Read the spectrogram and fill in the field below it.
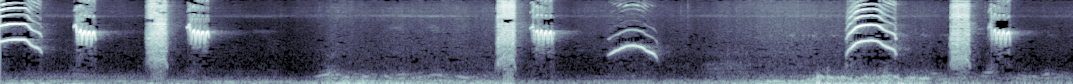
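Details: Ashy drongo song for luring, an irregular string of arched whistles, short buzzy notes and loud harsh bursts, some paired, over a low rumbling background.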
